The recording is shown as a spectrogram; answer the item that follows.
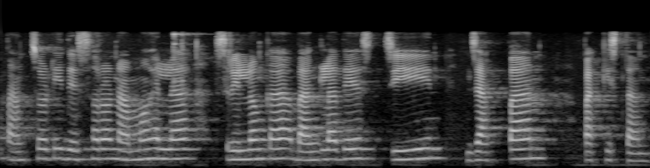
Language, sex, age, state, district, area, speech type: Odia, female, 30-45, Odisha, Khordha, rural, spontaneous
